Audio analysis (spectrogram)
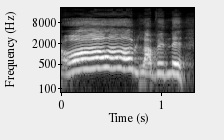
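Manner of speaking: put-on high, delighted little boy; excited child voice. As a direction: squeal it like a thrilled kid. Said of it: "I saw it all happening in his head".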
